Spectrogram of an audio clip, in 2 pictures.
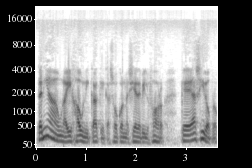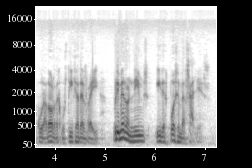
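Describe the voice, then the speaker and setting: An actor playing a courteous, talkative doorkeeper in an audio drama, deferential and chatty. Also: male voice, on the low side, lively intonation, fairly quick. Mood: deferential, informative. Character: courteous, talkative male doorkeeper of a country house. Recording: muffled, band-limited audio.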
